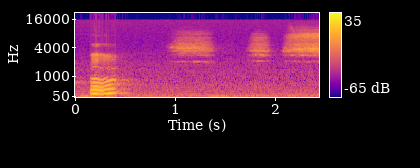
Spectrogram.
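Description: A man blowing short puffs of breath onto his eyeglass lenses to clear off dust: a longer breathy puff about a second in and a shorter one near the end.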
